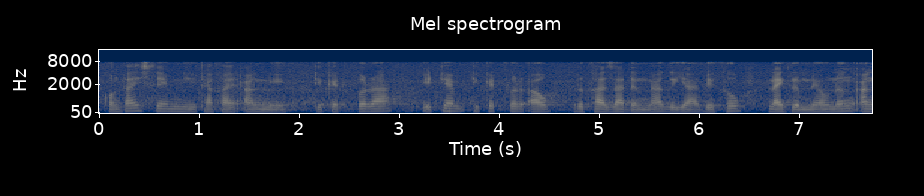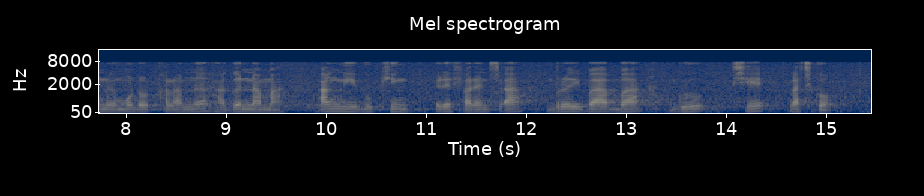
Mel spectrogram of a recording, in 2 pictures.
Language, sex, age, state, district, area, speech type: Bodo, male, 18-30, Assam, Kokrajhar, rural, read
